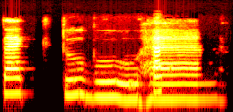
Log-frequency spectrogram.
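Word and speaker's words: تكتبوها: Tak tubuha kafnya itu bukan bunyi kafnya yang ada e-nya tak tapi tak ada aliran nafas di situ.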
